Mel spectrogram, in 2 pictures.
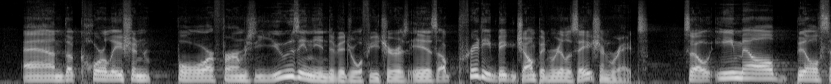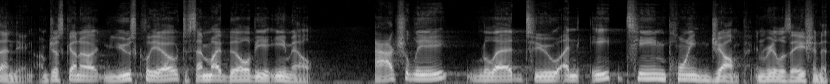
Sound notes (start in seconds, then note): none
